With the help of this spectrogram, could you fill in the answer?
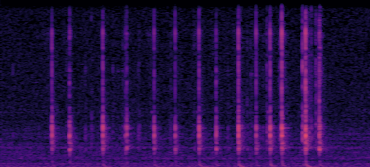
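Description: A black tenkeyless mechanical keyboard with plastic ABS keycaps, a metal top plate and stock, unlubed linear switches sits on a white desk while a single fingertip presses individual keys one by one. About fourteen separate short, bright plastic clacks are heard, each with a low thock underneath and a quick decay, spaced unevenly.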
